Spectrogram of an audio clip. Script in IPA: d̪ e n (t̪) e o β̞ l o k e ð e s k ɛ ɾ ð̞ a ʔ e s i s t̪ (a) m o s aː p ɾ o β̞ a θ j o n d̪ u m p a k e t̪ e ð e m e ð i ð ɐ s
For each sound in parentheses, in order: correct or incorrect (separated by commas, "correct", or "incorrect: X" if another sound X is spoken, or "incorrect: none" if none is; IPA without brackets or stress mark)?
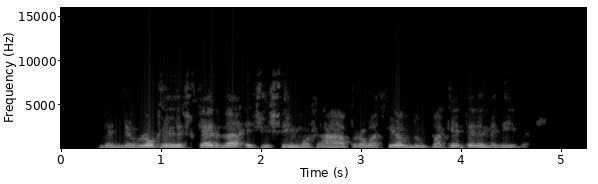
incorrect: d̪, incorrect: i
